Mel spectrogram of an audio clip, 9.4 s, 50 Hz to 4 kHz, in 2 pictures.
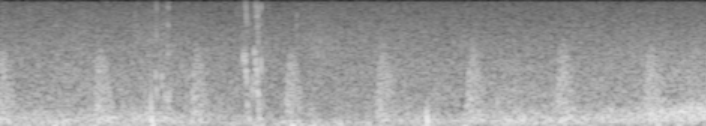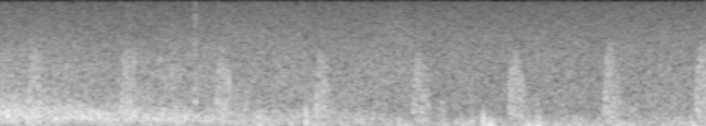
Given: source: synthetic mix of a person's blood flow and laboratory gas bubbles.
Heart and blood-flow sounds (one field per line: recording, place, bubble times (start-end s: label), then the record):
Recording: Doppler ultrasound of blood flow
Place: subclavian vein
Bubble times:
0.96-1.19 s: bubbles
1.61-1.80 s: bubbles
5.52-6.05 s: bubbles
6.18-6.38 s: bubbles
From the record:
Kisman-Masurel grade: 221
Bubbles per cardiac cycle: several, 3 to 8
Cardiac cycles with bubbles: 10 to 50%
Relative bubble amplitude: barely perceptible (0.100 to 0.250)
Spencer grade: 2 (many but less than half of the cardiac periods contain bubble signals, singularly or in groups)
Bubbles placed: anywhere in the cardiac cycle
